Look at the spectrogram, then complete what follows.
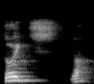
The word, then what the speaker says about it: Deutsche: that is not Judes niana that is correctly pronounced as Deutsche so it refers to German Deutsche industry Norman Deutsche industry Norman that is German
